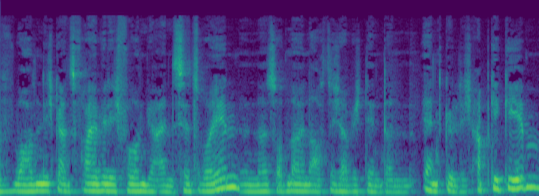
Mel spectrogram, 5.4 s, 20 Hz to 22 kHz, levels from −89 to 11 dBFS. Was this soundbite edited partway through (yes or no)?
no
